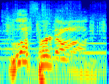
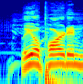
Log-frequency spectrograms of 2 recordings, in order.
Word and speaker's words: Leopardon: the hell are you leopardon Leo pardon mispronouncing his own name why not it should be leopardon I mean seriously and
